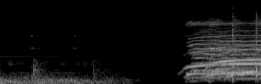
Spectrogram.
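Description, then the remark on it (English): A low, murmuring crowd noise fades to a brief silence, then a loud burst of high-pitched children's voices cheering and shouting together until the end. “Please don't put kids into this category.”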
